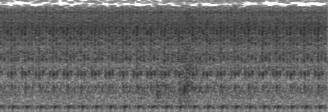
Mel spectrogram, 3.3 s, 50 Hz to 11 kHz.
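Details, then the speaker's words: TDI turbo diesel in donor car, open junky air filter, timing belt done, near 300,000 miles: even diesel clatter at steady idle with intake hiss, no knock or miss; normal diesel idle. "rning good starts up just scater diesel noise know it's excessive flatter or kicking knocking nothing like that"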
